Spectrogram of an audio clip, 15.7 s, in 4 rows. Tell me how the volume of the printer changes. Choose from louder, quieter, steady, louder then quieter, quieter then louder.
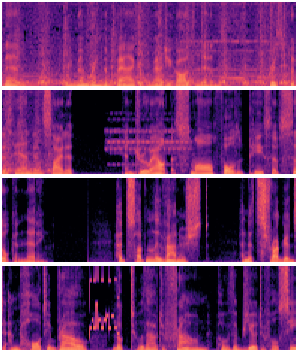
steady.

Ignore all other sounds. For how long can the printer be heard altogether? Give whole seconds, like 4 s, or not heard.
5 s.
